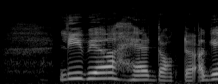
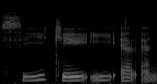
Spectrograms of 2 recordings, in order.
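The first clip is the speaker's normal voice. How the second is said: whispered spelling; 3 semitones lower, 10 dB quieter, much slower than usual. Real, not acted. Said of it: "spelling the word under her breath".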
